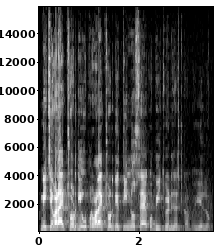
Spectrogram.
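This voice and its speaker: A man's voice: a little high, sing-song, quick pace, slight background noise. A man teaching a grammar lesson at a board, quizzing his students with questions and answering them himself, drilling letters one by one.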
